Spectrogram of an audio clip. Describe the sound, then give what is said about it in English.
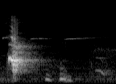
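A single sharp, loud bark from Lily, an excited dog during sit training at night, followed by a couple of softer huffs and a faint whine trailing off, with no talking. “She's just real excited tonight.”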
